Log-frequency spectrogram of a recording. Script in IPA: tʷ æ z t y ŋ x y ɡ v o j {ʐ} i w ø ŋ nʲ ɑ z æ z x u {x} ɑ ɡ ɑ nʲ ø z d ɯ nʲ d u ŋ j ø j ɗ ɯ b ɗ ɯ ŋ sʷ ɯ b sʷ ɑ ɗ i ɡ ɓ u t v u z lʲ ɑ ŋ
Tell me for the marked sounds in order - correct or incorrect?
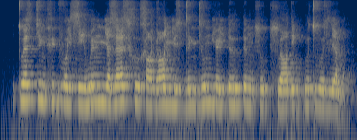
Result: incorrect: z, correct

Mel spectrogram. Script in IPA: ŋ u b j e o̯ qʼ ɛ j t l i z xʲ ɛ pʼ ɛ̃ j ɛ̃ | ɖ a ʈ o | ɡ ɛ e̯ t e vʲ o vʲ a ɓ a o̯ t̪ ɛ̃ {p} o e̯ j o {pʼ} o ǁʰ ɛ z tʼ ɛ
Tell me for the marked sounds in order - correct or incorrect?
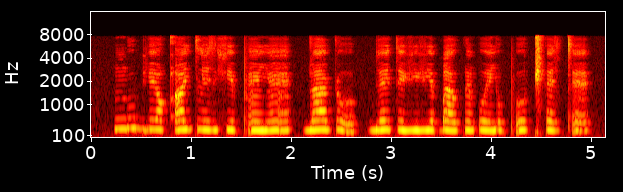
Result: correct, correct

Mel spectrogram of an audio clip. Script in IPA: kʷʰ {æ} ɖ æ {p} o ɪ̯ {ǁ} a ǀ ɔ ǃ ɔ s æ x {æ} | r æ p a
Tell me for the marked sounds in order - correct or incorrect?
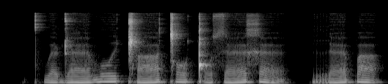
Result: correct, incorrect: β, correct, correct

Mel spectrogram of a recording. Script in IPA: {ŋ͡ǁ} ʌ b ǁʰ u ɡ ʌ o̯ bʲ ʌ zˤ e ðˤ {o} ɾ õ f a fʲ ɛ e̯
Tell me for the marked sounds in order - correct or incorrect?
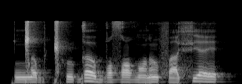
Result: correct, incorrect: õ

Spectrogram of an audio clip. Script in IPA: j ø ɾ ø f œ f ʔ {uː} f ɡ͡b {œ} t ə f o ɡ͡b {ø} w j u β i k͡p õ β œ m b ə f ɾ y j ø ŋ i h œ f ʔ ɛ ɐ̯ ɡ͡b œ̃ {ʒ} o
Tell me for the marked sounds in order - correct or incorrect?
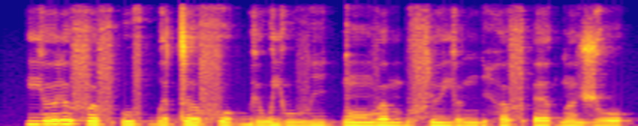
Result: incorrect: u, incorrect: ə, incorrect: y, correct

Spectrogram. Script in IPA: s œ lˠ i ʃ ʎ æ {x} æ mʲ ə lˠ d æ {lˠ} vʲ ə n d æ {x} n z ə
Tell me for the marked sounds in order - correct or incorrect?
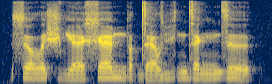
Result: correct, correct, incorrect: ŋ

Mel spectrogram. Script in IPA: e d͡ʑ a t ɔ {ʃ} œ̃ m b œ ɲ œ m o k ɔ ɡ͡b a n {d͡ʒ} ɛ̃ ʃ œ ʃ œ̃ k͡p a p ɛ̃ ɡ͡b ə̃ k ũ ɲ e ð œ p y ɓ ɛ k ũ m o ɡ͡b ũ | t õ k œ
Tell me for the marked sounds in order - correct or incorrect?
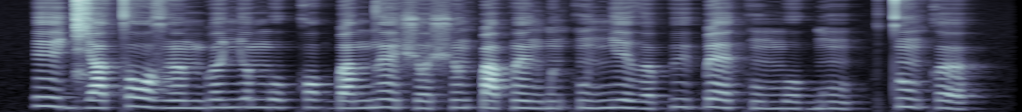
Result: incorrect: z, incorrect: d

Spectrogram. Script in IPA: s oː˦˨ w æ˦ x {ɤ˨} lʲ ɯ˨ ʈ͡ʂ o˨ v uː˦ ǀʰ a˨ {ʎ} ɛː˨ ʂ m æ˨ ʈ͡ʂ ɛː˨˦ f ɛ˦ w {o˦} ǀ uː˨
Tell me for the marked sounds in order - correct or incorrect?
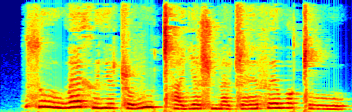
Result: incorrect: ɯ˨, correct, incorrect: ɔ˦

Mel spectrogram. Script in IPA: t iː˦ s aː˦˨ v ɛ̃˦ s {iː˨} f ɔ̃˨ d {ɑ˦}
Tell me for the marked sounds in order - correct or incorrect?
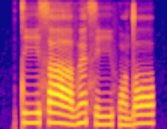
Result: correct, incorrect: ɔ˦

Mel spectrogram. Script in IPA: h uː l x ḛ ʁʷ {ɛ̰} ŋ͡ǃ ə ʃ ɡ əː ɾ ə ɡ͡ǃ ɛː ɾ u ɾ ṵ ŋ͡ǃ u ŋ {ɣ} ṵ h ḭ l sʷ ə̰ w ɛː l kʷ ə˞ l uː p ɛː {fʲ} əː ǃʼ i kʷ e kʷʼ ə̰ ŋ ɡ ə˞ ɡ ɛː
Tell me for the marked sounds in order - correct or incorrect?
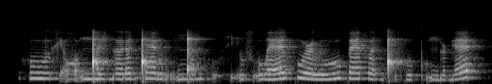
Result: correct, incorrect: h, incorrect: f

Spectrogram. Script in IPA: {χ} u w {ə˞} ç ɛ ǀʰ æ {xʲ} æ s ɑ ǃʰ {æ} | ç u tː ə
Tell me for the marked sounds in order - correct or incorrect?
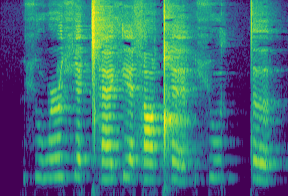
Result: incorrect: ç, correct, correct, incorrect: ɛ

